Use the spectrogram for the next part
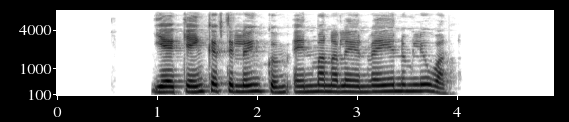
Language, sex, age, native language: Icelandic, female, 40-49, Icelandic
